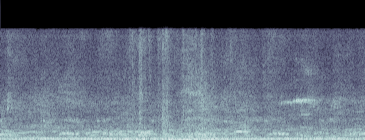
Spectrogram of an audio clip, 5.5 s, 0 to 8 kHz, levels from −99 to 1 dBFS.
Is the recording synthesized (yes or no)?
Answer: yes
